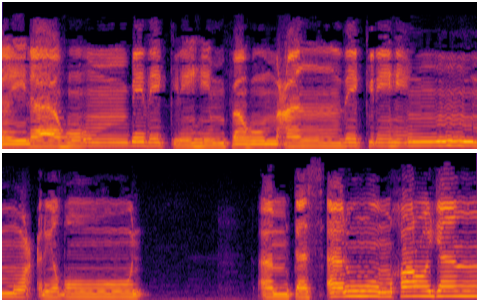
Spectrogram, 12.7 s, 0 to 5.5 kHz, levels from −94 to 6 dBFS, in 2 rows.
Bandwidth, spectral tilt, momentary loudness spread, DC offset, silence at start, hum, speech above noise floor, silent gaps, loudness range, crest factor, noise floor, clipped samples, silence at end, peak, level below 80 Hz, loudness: 5.2 kHz; -9 dB/octave; 7 LU; under 0.1%; 0 s; none; 38 dB; none; 5 LU; 14 dB; -59 dBFS; under 0.1%; 0 s; -8 dBFS; -60 dBFS; -22 LUFS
